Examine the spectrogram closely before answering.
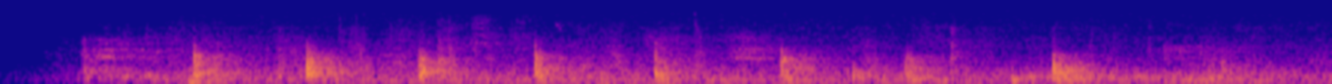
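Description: Footsteps cross a wooden stage.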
